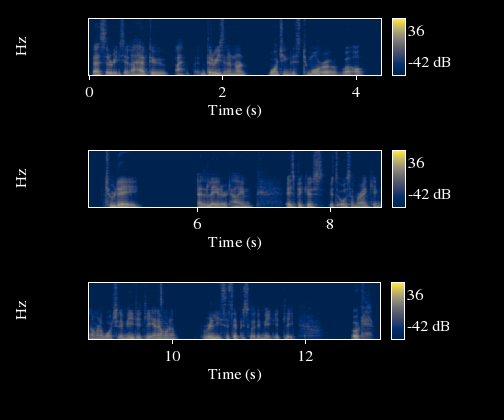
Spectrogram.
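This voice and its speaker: A man's voice: sits low, little pitch movement, a little fast, vocal fry. A young man hosting his own channel, reviewing an anime episode in a casual, rambling way, sleepy and yawning late at night. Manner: rambling, with restarts and fillers. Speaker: anime reaction channel host.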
